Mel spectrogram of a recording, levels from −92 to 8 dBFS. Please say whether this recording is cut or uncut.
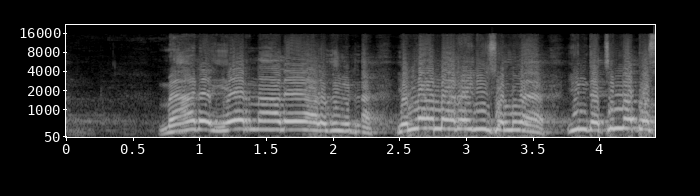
cut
